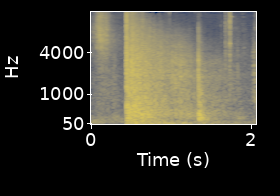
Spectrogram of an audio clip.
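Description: A loud gunshot about half a second in, its report ringing on for about a second, then a shorter sharp crack just under a second later.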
